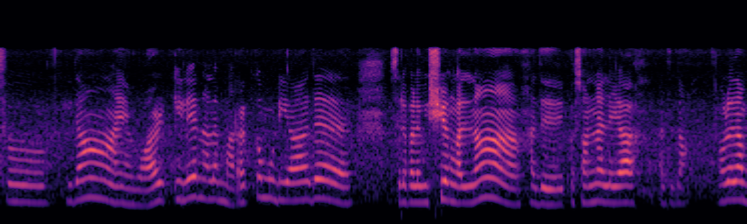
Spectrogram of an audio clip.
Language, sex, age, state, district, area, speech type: Tamil, female, 18-30, Tamil Nadu, Tiruvannamalai, urban, spontaneous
